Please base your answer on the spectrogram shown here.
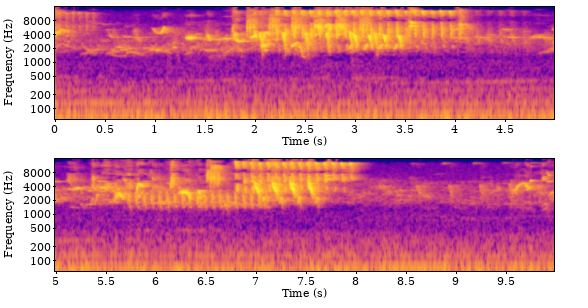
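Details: Common nightingale giving loud rattling trills and rich chattering passages, with softer whistled notes between, over a faint low hum.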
